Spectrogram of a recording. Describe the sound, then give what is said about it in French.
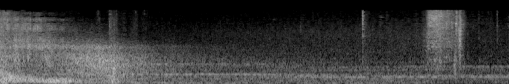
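A firing squad's rifle volley: one loud, sharp crack that fades into a long rumbling tail, followed a few seconds later by a couple of faint, brief clicks. “à mon commandement, en joue, feu.”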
